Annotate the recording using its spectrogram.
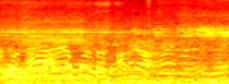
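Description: Several people in a crowd talking and calling out at once, with a low steady rumble beneath.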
